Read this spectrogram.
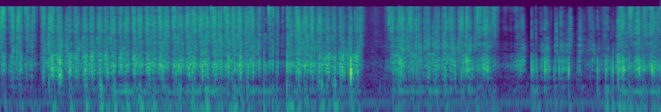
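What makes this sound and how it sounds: Fingernails rub and scratch rapidly along the textured surface of a beige, hollow plastic air freshener dispenser housing held upright. The result is a dense, bright, raspy stream of fast strokes that continues steadily, with brief pauses around the middle and near the end.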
